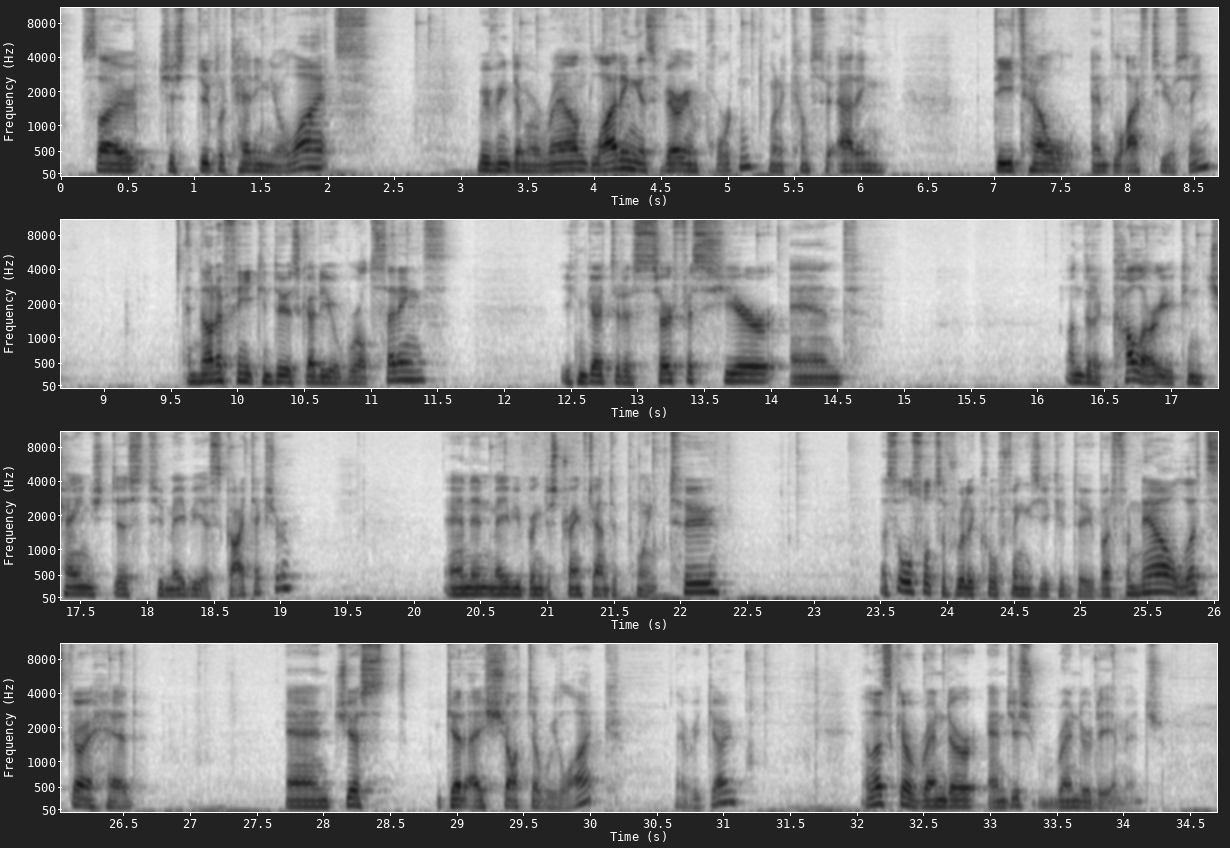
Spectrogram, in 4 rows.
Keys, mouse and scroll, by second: 0.5 middle drag, 1.1-1.4 middle drag, 1.6 shift+d, 2.8 g, 4.0 KP_0, 4.7 z, 13.9-15.0 drag, 16.7 click, 17.2-18.7 drag, 20.5-21.7 drag, 25.1 z, 26.9 ctrl+s, 27.1 ctrl+s, 29.3-31.1 drag, 31.5 ctrl+s, 31.6 ctrl+s, 32.5-34.7 drag.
